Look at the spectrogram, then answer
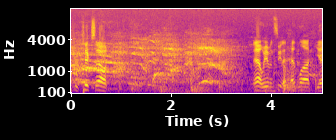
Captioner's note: crowd yells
